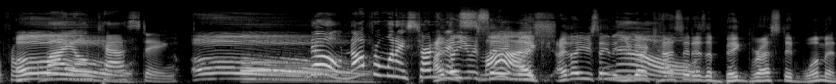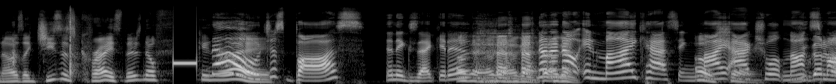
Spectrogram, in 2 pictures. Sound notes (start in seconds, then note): 10.0 beep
